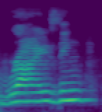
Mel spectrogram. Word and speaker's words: rising: Rising frequentemente, 99,99% das vezes, um G numa palavra com ING não é pronunciada. São pouquíssimos sotaques no mundo que pronunciam esse G. Então, rising, rising of the sun.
